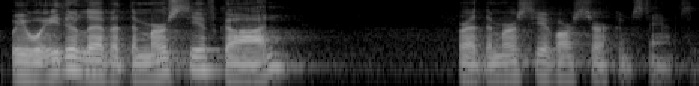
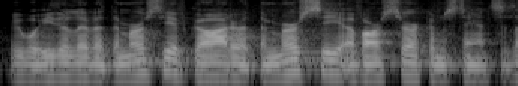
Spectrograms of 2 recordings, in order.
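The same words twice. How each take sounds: First: Each phrase set apart with a pause on "either" and "or"; slow and careful. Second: Said in the usual way. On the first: Shown as a demonstration. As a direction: lay out "We will either live at the mercy of God" then pause before "or". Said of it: "I'm gonna say this slow and carefully". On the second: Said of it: "I'm gonna say it twice".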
